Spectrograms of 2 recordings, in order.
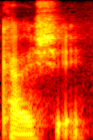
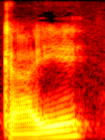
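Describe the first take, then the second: First: The double L sounds like a 'sh'. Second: The double L sounds like a 'y'. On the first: This is how it is said in Uruguay. "but in Uruguay, they would pronounce it calle" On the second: This is how it is said in Mexico. "in Mexico, for example, people would pronounce that calle"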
